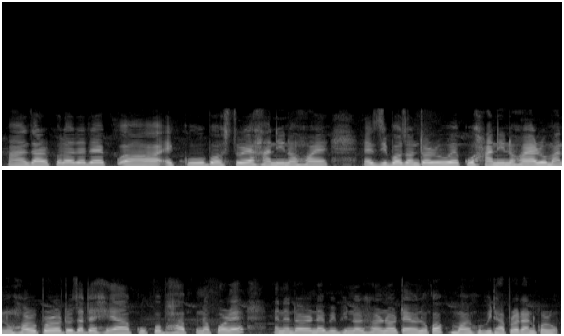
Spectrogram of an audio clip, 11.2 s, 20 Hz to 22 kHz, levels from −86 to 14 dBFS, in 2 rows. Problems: none marked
